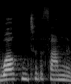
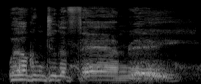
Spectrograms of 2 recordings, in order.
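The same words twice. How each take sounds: First: It is said in the speaker's normal accent. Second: It is said in a put-on, theatrical accent.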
